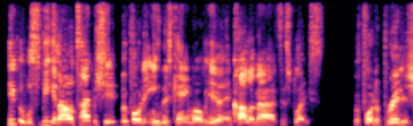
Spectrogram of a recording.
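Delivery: usual speaking voice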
